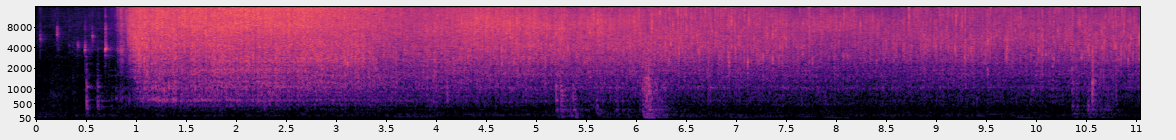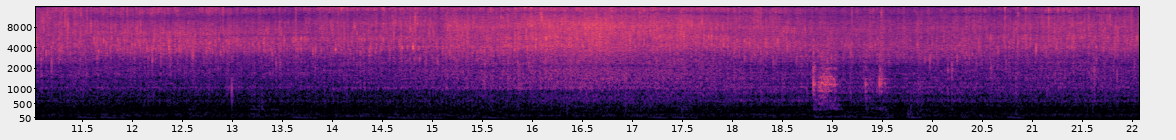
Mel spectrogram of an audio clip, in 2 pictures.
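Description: Jamaican bakes dropped into hot oil, a loud, steady crackling sizzle that bursts in and holds the whole time, with occasional taps and clinks.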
